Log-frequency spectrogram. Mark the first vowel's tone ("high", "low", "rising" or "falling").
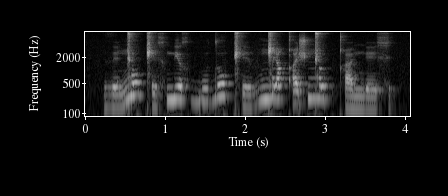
low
